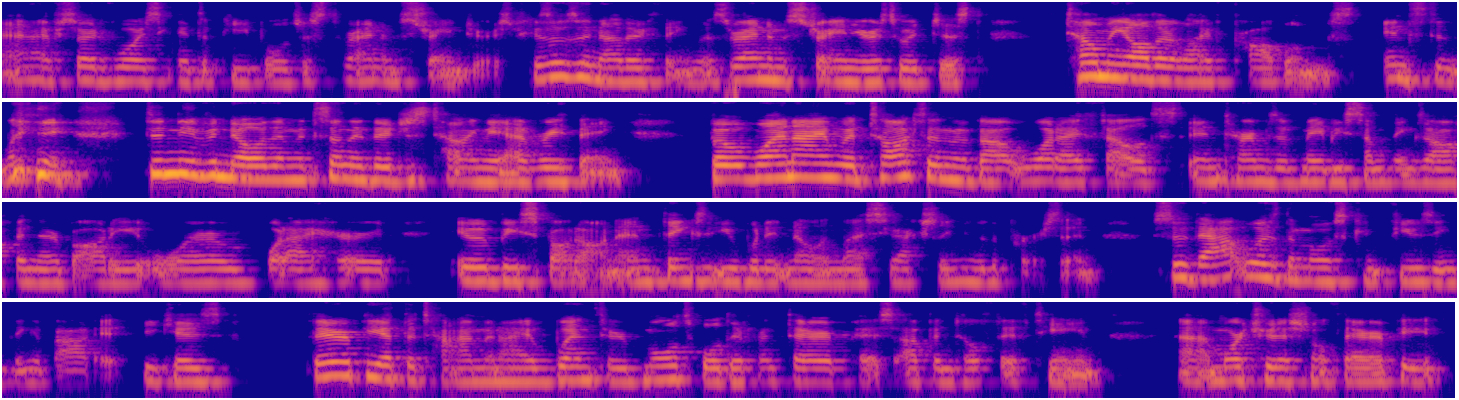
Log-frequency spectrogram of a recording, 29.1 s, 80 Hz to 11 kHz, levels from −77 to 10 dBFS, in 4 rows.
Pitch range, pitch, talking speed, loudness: 185-215 Hz, 190 Hz, 220 wpm, -24 LUFS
